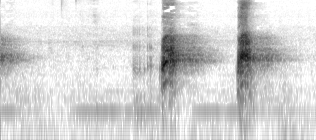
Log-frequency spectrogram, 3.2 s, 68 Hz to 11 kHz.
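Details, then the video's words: Small indoor Yorkshire Terrier, 1 year 8 months old, barking at a strange dog that got into the house: a faint opening yap, then two loud sharp barks spaced under a second apart, over a low steady hum. "В ДоМ пробралась чужая СоБаКа!!! ❤️Как маленький Йорк реагирует"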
